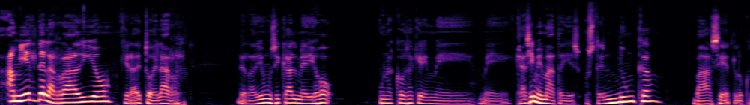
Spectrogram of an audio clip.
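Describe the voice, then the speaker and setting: In a very clean recording with a silent background, a man speaks at a fairly slow pace with very wide pitch swings. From Medellín, Colombia. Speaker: cultural manager. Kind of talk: interview.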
